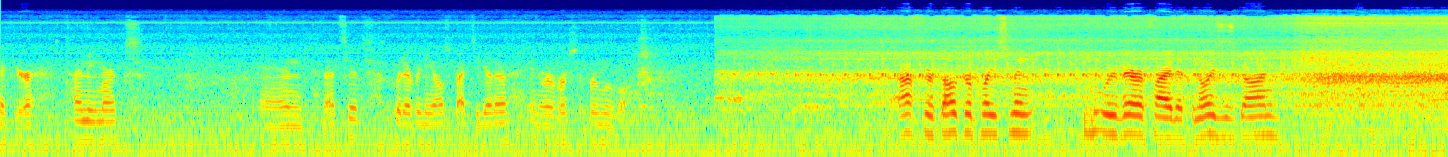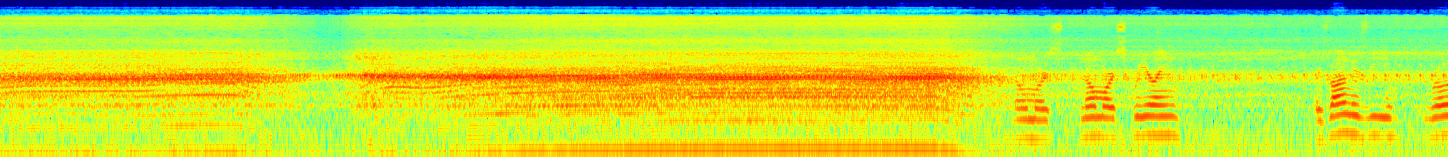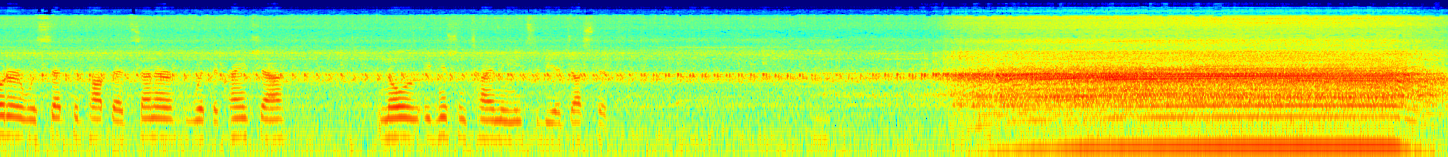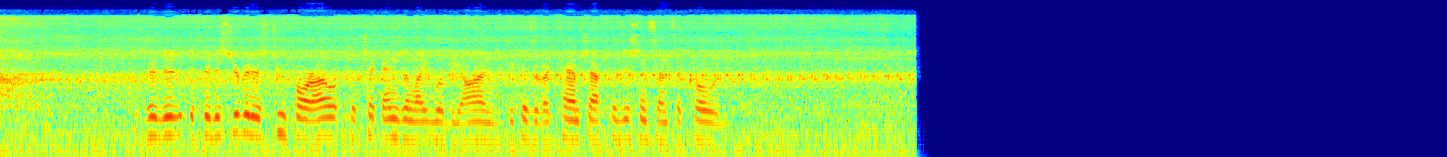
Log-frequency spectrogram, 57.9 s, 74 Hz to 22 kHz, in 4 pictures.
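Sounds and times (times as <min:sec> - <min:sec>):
car engine idling: 0:07.0 - 0:52.6.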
